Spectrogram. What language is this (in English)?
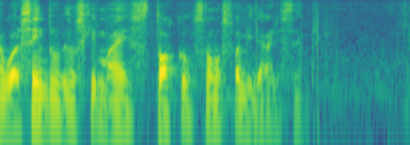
Portuguese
